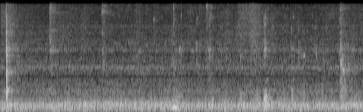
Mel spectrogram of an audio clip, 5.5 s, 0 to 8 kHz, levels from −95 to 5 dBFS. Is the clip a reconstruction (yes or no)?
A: yes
